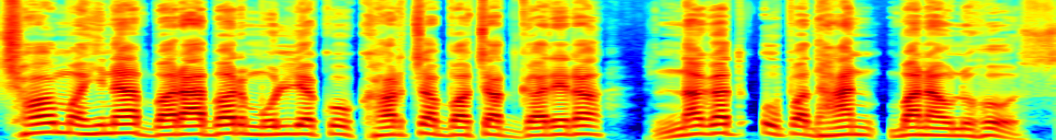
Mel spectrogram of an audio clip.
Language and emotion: Nepali, neutral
